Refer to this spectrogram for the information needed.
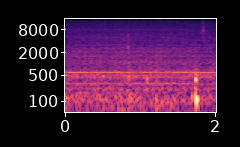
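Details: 2022 Toyota Avalon after repair of a cylinder 5 misfire code; smooth, even idle with a steady low hum and no misses or ticking; the misfire is gone and the engine is running right.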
